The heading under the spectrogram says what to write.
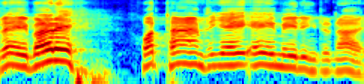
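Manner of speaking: loud, high voice. Speaker retelling how a man crossed a lobby and spoke to him: loud voice. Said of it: "in a loud voice says".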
